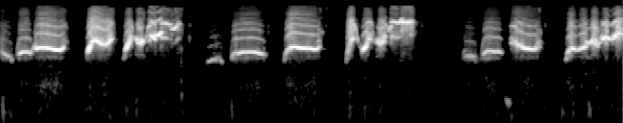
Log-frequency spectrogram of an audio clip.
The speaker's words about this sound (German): Unterm Strich beeindrucken so selbst einzelne Vögel mit einem erstaunlichen Lautrepertoire, zum Beispiel die Amsel. Die hat nicht nur ihren Gesang.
